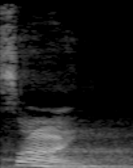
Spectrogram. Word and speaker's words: sign: Similarly, the word sign, S-I-G-N, has the letter G in it, but is pronounced as sign.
